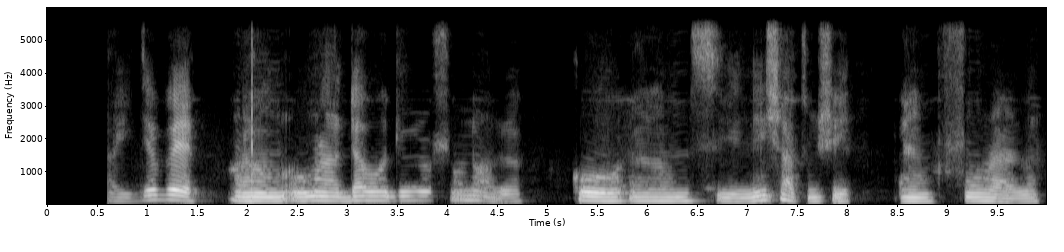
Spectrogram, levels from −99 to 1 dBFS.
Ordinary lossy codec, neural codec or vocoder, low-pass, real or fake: none; codec, 44.1 kHz, 3.4 kbps, Pupu-Codec; 5.4 kHz; fake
